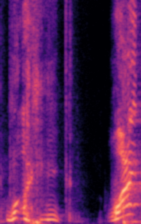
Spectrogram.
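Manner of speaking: very high, loud double what; shocked disbelief. Retold or imitated. Husband stunned that his wife quits after one bite. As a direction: squeal it in outrage.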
